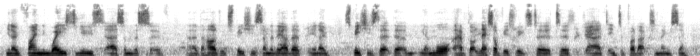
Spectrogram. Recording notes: Two conversations recorded at Futurebuild 2022.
